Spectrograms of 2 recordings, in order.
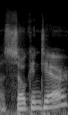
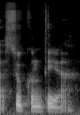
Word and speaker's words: Sukuntia: And then I am playing uh Sukantar? Did I pronounce that fairly close? Oh, it's it's it's hard as a uh Sukuntia. Sukuntia, okay.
